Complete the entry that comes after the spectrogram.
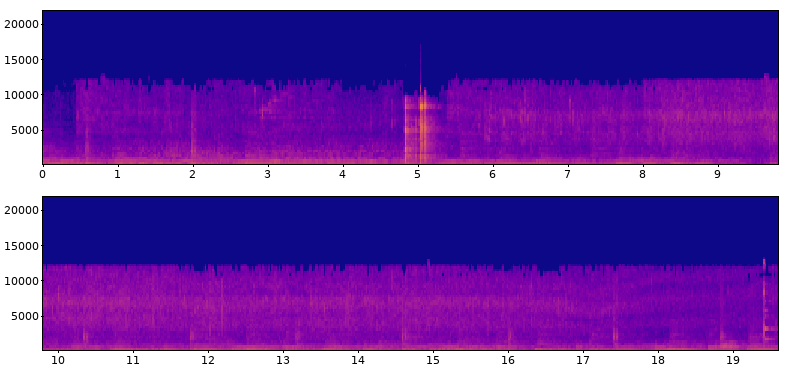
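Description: Garlic frying in hot sesame oil mixed with regular cooking oil gives a soft, continuous sizzle at low level, with a brief clatter midway and faint background music.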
